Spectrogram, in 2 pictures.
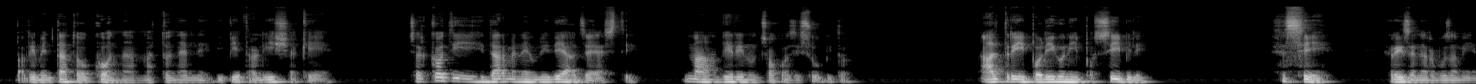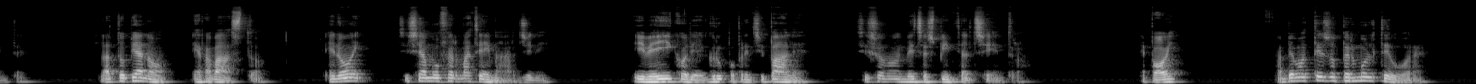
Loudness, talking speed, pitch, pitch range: -20 LUFS, 110 wpm, 110 Hz, 105-120 Hz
